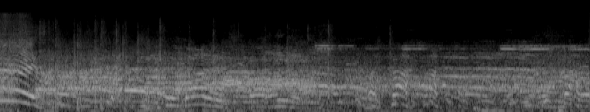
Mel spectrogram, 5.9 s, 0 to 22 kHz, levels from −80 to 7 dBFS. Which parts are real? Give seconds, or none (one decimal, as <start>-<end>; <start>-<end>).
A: 1.7-5.2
